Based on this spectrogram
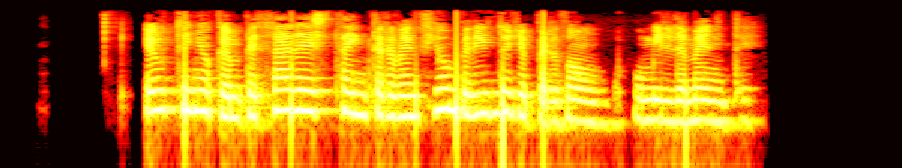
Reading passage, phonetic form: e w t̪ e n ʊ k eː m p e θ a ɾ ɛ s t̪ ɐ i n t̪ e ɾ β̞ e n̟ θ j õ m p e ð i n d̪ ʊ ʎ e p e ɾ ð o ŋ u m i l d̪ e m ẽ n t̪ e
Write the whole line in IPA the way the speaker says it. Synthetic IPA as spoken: e w t̪ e ɲ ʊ k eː m p e θ a ɾ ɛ s t̪ ɐ i n t̪ e ɾ β̞ e n̟ θ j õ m p e ð i n d̪ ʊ ʎ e p e ɾ ð o ŋ u m i l d̪ e m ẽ n t̪ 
